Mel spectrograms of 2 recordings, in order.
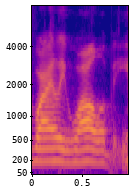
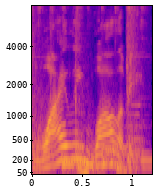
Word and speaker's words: Wiley Wallaby: will be wobba beans pronounced Wiley wallaby well it's very good it's called Wiley wallaby and it's delicious all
